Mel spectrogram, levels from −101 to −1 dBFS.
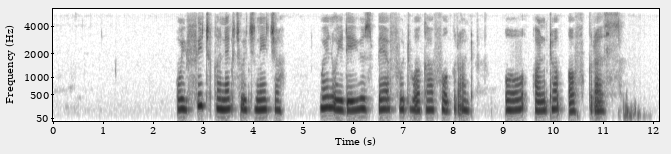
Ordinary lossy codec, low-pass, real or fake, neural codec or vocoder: MP3, 48 kbps; 5.4 kHz; real; none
